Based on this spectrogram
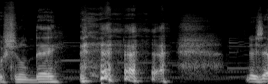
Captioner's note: laughing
